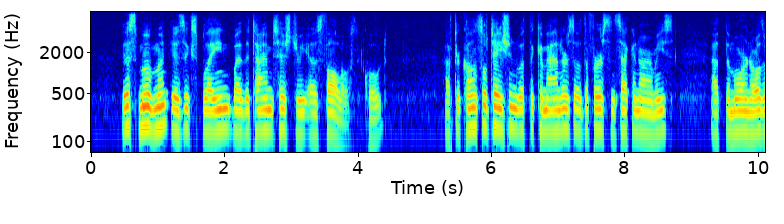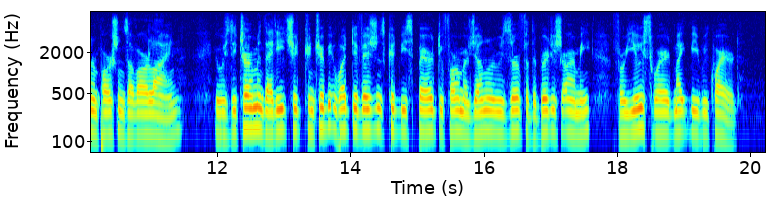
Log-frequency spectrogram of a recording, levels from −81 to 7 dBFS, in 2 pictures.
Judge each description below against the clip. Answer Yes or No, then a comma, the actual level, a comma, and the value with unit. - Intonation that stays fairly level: Yes, narrow, 2.0 semitones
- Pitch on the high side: No, medium, 140 Hz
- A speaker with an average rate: Yes, average, 170 wpm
